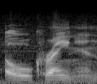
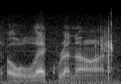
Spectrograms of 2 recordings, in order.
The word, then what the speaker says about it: olecranon: infraspinous fossa olecranon fossa it's not old craning like it's spelled but it's olecranon prominence scaphoid triquetra l'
